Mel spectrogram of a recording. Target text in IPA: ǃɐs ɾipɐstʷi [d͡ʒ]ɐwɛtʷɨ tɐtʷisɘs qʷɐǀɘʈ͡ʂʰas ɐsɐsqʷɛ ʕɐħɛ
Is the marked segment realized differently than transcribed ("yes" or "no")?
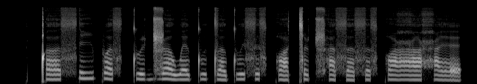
yes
